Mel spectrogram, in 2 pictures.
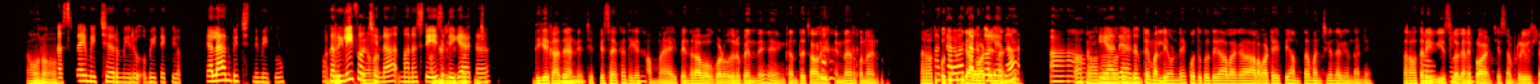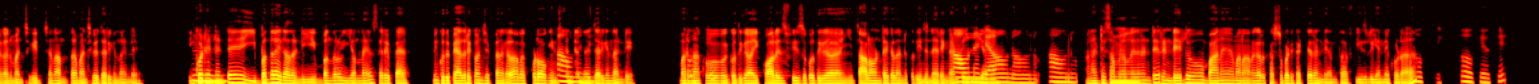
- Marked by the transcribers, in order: other background noise; in English: "ఫస్ట్ టైమ్"; in English: "బి టెక్‌లో"; in English: "ఫస్ట్ టైమ్"; in English: "రిలీఫ్"; in English: "రిలీఫ్"; in English: "స్టేజ్"; chuckle; in English: "రివ్యూస్‌లో"; in English: "ప్రాజెక్ట్"; in English: "రివ్యూస్‌లో"; in English: "కాలేజ్ ఫీస్"; in English: "ఇంజినీరింగ్"; in English: "ఫీజ్‌లు"
- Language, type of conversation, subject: Telugu, podcast, పేదరికం లేదా ఇబ్బందిలో ఉన్నప్పుడు అనుకోని సహాయాన్ని మీరు ఎప్పుడైనా స్వీకరించారా?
